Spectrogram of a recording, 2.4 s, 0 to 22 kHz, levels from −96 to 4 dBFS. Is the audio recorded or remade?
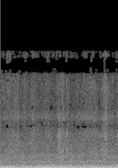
recorded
